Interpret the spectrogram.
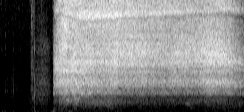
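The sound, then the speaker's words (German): A person makes a loud, steady "shhh" shushing hiss that holds for about two seconds after a faint breathy lead-in, bright and airy with no other voices. “Don't shush me.”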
